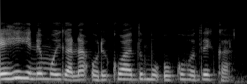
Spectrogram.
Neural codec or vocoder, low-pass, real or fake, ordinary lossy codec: none; 7.2 kHz; real; none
